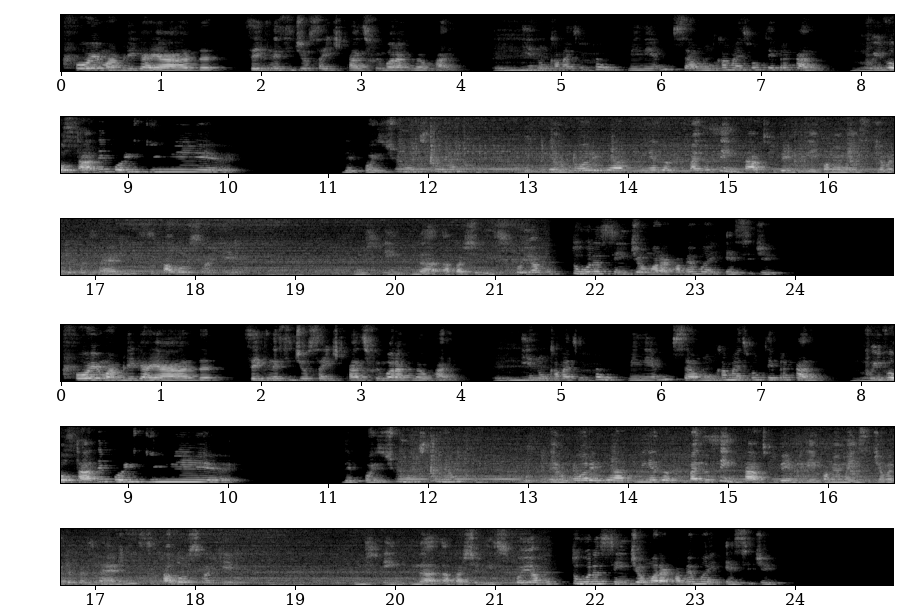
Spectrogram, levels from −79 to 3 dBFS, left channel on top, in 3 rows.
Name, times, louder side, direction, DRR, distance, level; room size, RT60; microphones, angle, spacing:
voice 1, 0.0-1.5 1.9-3.9 4.6-7.6 8.0-10.0 11.1-12.5 13.2-17.4 17.7-18.4 19.6-21.5 21.8-23.8, right 2 dB, 55° right, 4.2 m, -29 dB
voice 2, 4.3-5.4 6.4-6.9 7.9-8.7 12.9-13.8 18.7-19.1, equal, 40° left, 4.4 m, -44 dB
sound 1, 11.7-21.6, equal, 15° left, 6.2 m, -39 dB
10.5 x 6.4 x 4.5 m
head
